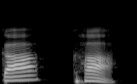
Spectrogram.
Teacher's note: जो दो आपके शुरू के होते हैं वो आपके अघोष होते हैं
